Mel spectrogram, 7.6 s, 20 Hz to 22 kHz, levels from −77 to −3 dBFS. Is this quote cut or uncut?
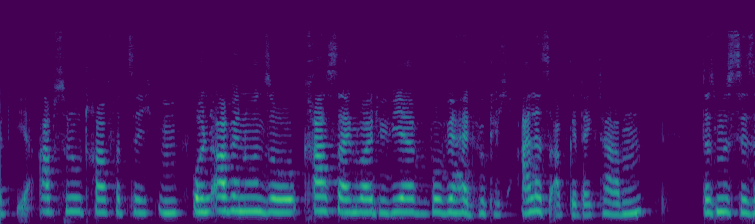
cut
